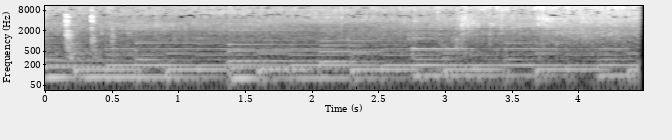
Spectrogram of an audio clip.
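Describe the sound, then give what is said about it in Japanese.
Potatoes and onions sizzle in hot oil in a frying pan, a faint, continuous crackling hiss with tiny pops scattered through it. “でフライパンの油が温まりましたら、でここにじゃがいもと玉ねぎを入れて炒めます。”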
